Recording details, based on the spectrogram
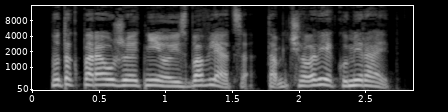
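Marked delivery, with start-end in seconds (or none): none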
